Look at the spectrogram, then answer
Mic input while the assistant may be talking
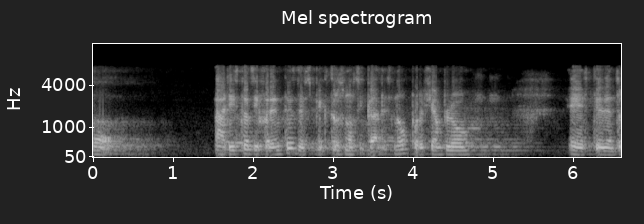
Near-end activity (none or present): present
